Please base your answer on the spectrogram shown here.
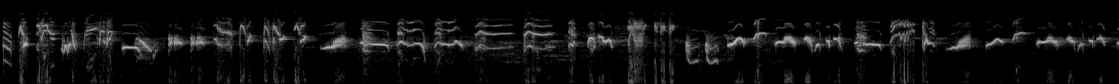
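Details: Unseen Oriental magpie-robin in full, nonstop song: a dense, varied stream of sweet whistles, slurred rising and falling notes, and scratchy chips, delivered rapidly with hardly a pause.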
